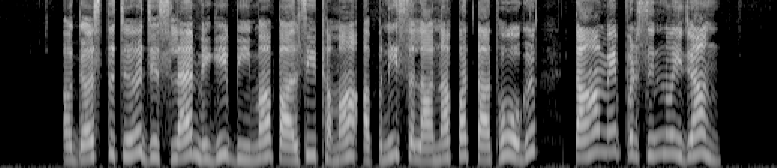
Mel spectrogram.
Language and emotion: Dogri, happy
